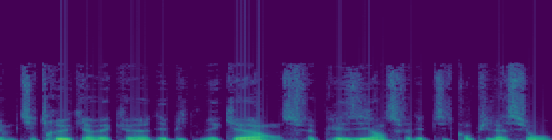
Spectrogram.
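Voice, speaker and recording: A man's fairly low, dark, mellow voice with ordinary pitch variation, in a dry, close sound with no echo. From Paris, France. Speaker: beatmaker. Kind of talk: casual interview.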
